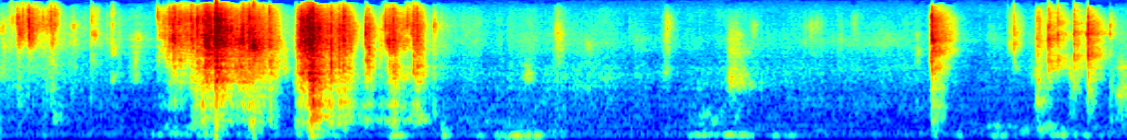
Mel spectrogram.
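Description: Trading cards and a foil card pack wrapper being handled: crinkling and rustling in short bursts about a second in and again near the end, with light ticks of cards in between.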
